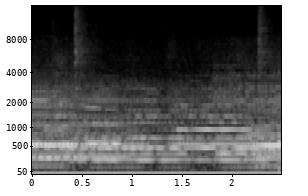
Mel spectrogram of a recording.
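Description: Concert band playing a slow passage of sustained, held chords, the notes shifting to a new chord about halfway through.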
